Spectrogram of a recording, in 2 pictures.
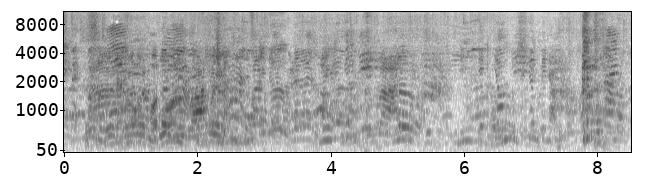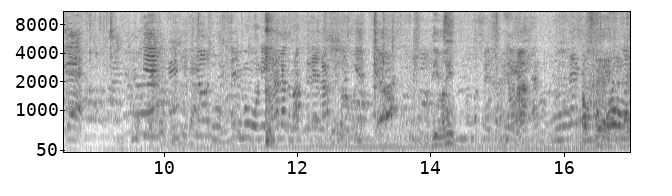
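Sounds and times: people talking over one another: 0.0 - 17.0
children's voices: 2.4 - 14.0.

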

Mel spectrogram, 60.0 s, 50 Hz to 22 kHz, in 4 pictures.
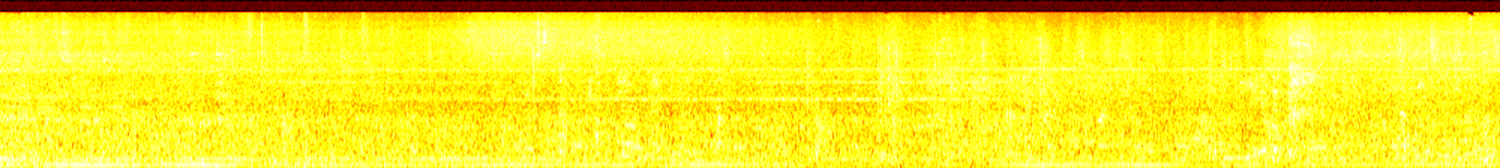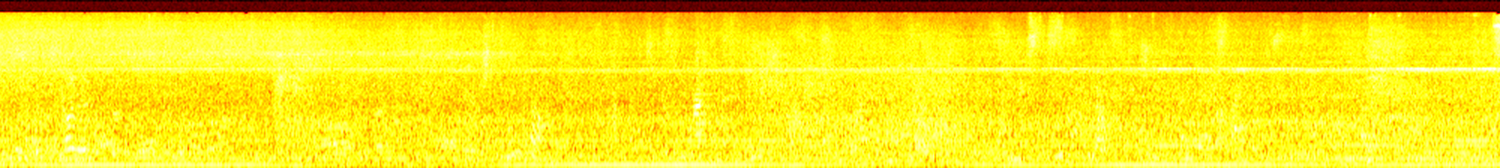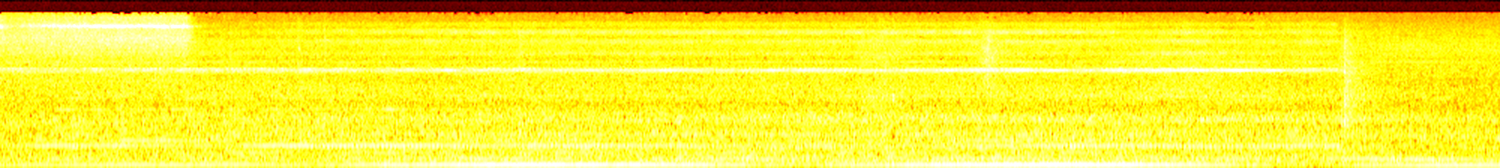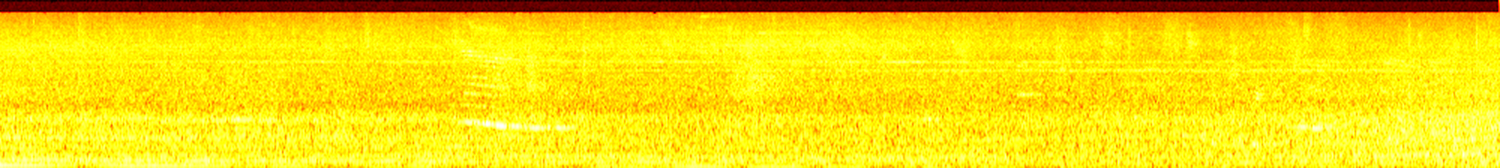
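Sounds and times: train electrical hum: 0.0 - 60.0
train pulling away: 0.0 - 60.0
thin high whine: 24.9 - 44.2.

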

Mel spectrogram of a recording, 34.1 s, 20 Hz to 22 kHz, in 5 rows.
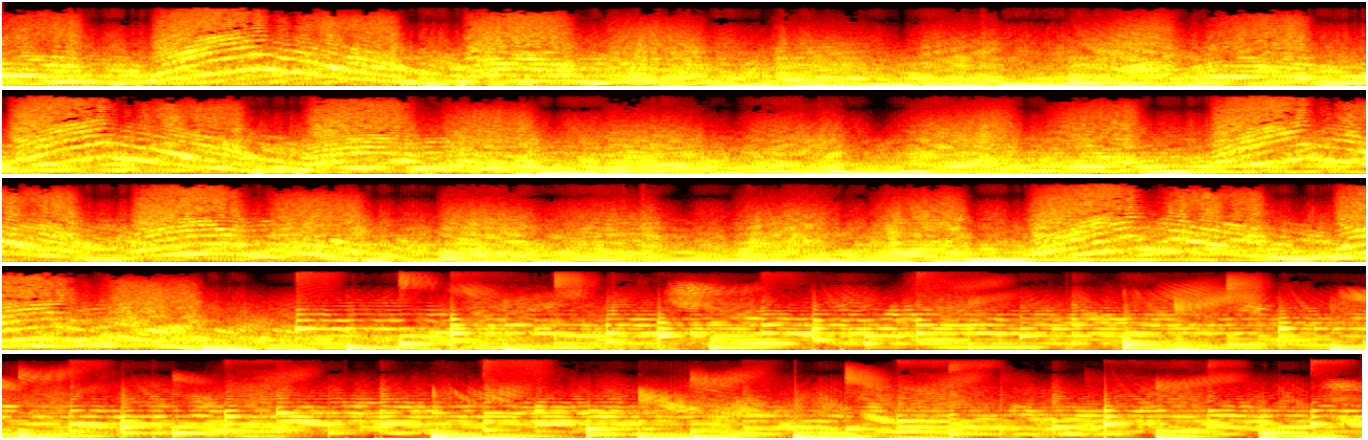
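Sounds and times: pulsing synthesizer pattern: 0.0 - 34.0
low bass notes: 2.9 - 7.0, 9.6 - 34.0
rising and falling synth sweeps: 18.8 - 34.0.

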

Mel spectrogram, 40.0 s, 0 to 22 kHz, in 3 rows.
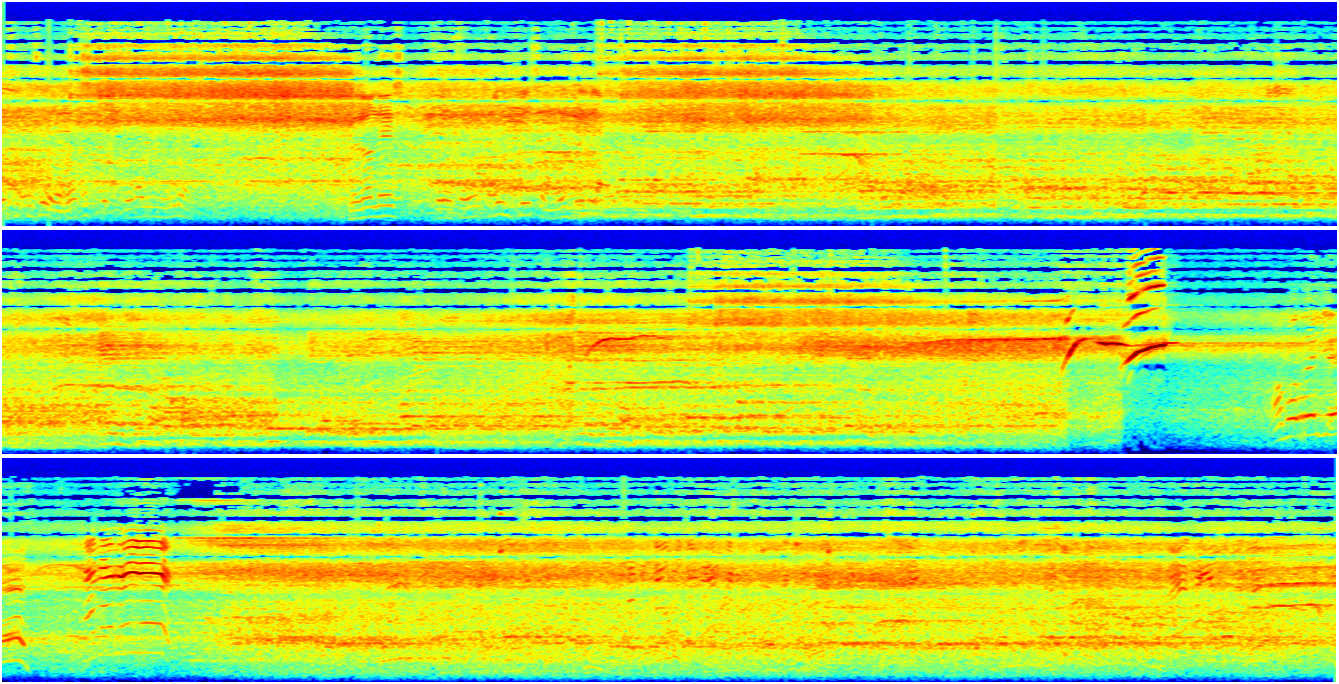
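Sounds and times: crowd talking in echoing hall: 0.0 - 40.0.

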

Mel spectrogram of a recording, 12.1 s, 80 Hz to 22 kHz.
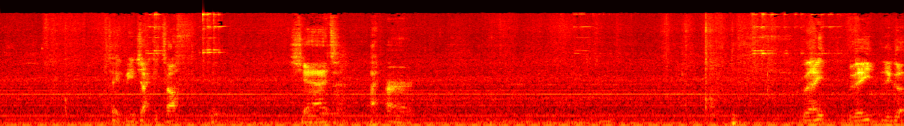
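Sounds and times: appliance electrical hum: 0.0 - 12.0
high steady whine: 0.0 - 12.0.

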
